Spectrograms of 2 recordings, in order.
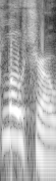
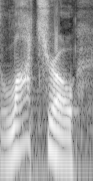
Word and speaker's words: LOTRO: weekly ello tiro lotro it's lotro right some people say oh it's you're pronouncing it wrong it's latro i'm sorry i must have passed out when you were passing out your copy of the lotro acronyms i say it's lotro and a lot of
